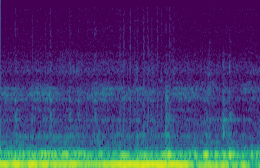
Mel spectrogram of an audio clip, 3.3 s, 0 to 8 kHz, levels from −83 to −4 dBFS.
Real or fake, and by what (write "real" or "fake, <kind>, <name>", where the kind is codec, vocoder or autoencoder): real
